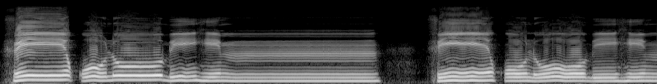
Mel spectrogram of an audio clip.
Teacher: kita kita bahas bahwasanya di situ adalah hukum bacaan am Mimi cara membacanya adalah kita tahan dulu suara mimnya yang pertama masukkan kedua dan ditahan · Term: idgham mimi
